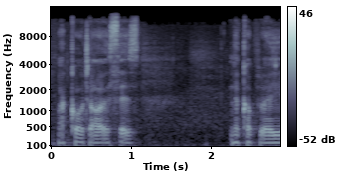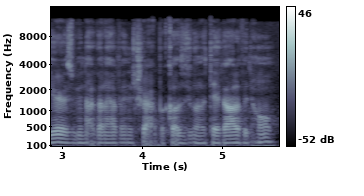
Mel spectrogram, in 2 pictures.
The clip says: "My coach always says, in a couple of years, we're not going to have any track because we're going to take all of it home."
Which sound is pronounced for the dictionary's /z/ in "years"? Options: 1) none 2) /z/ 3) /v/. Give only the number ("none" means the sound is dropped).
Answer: 2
